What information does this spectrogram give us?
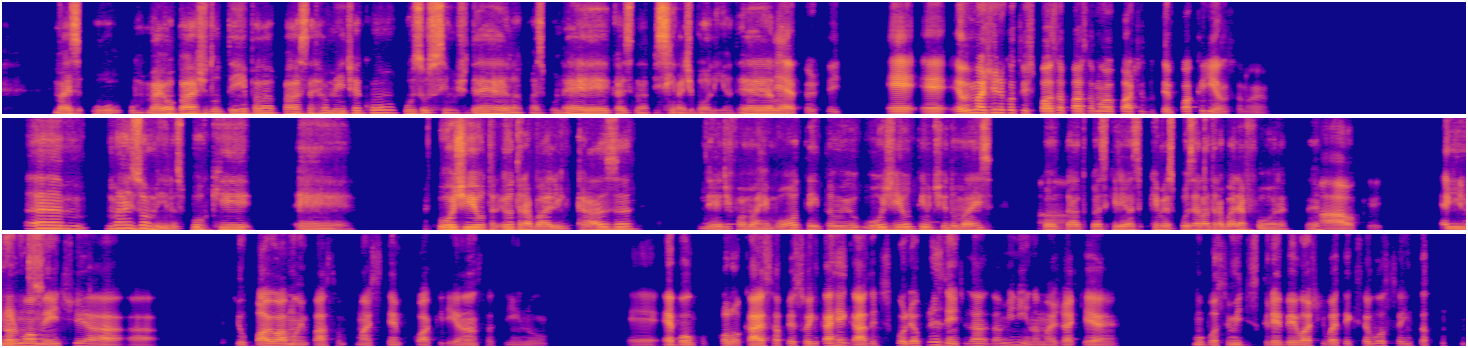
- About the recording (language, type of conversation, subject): Portuguese, advice, Como posso encontrar um presente bom e adequado para alguém?
- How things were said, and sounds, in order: tapping; other background noise; laugh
